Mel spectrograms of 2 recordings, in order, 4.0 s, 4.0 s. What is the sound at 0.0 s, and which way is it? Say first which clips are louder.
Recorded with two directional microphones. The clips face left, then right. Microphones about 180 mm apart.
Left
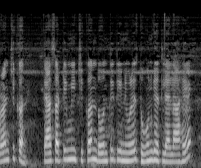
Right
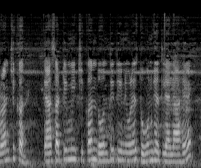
Speech: left 6 dB; 65° left (ahead or behind).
